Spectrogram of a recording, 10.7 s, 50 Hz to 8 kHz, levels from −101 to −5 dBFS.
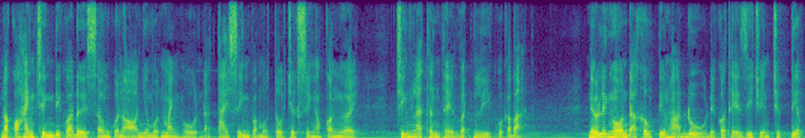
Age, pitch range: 20-39, 90-115 Hz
